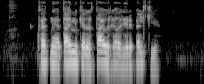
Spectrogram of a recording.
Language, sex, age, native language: Icelandic, male, 30-39, Icelandic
